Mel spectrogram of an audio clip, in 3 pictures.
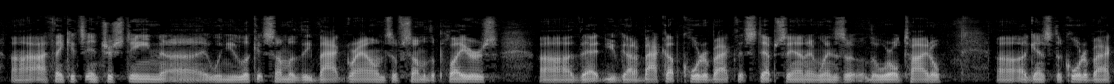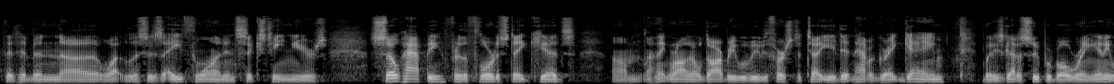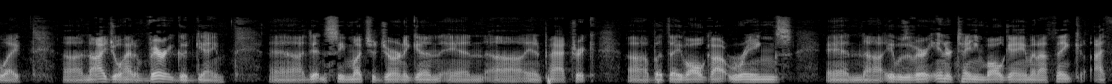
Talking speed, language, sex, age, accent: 215 wpm, English, male, 50-69, American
